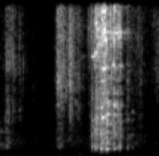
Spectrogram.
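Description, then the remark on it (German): Broken glass crashes and clatters in two quick bursts, the second louder and brighter with ringing clinks of shards, and no one speaks. “So, Handvoll Scherben weg.”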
